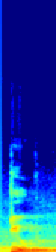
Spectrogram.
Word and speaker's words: tube: Now check the sound of u here. Tub. A very short sound here. Okay now? But here, if you find here, if you check here, tube, tube, tube. It means u generates a long sound here.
